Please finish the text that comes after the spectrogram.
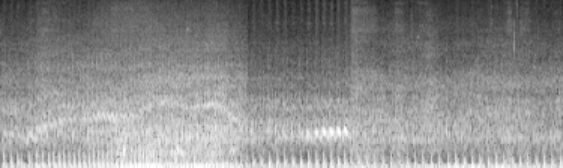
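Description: A motorcycle engine idles and chugs close by while the rider turns around on a slope, with a steady low rhythmic thrum, a brief louder rev early on, then a return to idle.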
